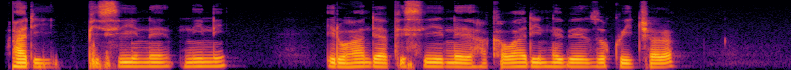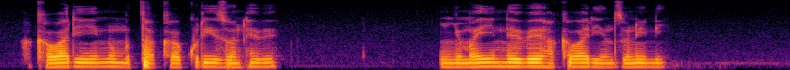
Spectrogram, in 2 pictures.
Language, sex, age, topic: Kinyarwanda, male, 18-24, finance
